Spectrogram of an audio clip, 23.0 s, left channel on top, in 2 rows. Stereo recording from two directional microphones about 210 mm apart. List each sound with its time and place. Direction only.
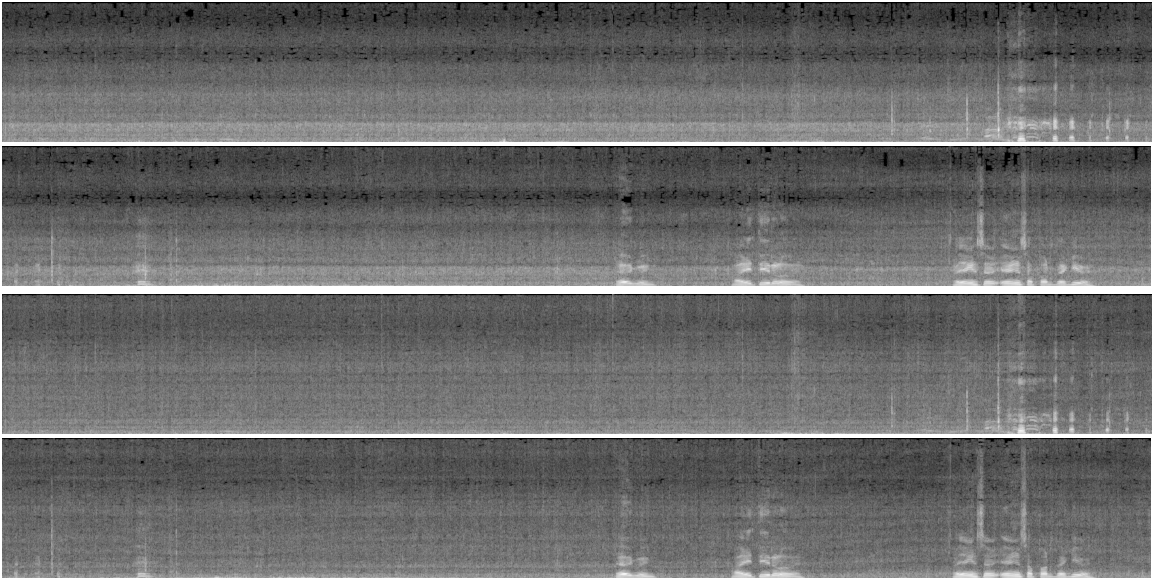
10.0 s a sound: 30° right (ahead or behind)
17.6 s speech: 30° right (ahead or behind)
21.0 s speech: 20° right (ahead or behind)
